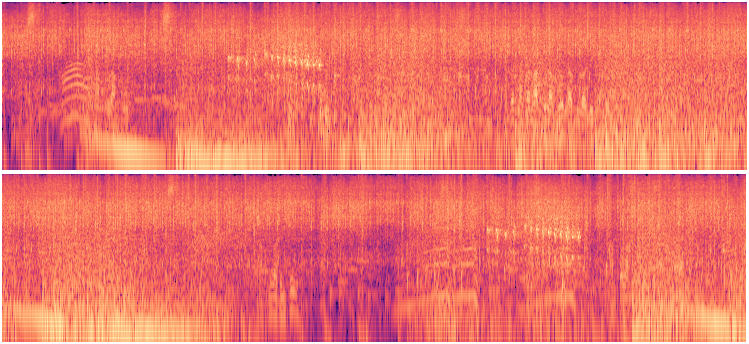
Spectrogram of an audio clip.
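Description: A whistling object drops with a falling pitch.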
